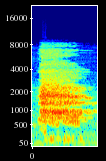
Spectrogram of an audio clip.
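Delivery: long voiceless exasperated sigh; acted deep breath out. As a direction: heave a deep sigh in character. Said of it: "she sighs deeply".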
